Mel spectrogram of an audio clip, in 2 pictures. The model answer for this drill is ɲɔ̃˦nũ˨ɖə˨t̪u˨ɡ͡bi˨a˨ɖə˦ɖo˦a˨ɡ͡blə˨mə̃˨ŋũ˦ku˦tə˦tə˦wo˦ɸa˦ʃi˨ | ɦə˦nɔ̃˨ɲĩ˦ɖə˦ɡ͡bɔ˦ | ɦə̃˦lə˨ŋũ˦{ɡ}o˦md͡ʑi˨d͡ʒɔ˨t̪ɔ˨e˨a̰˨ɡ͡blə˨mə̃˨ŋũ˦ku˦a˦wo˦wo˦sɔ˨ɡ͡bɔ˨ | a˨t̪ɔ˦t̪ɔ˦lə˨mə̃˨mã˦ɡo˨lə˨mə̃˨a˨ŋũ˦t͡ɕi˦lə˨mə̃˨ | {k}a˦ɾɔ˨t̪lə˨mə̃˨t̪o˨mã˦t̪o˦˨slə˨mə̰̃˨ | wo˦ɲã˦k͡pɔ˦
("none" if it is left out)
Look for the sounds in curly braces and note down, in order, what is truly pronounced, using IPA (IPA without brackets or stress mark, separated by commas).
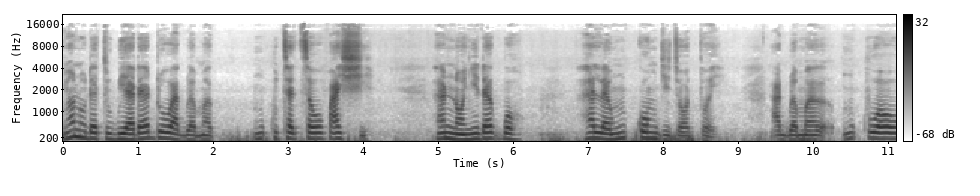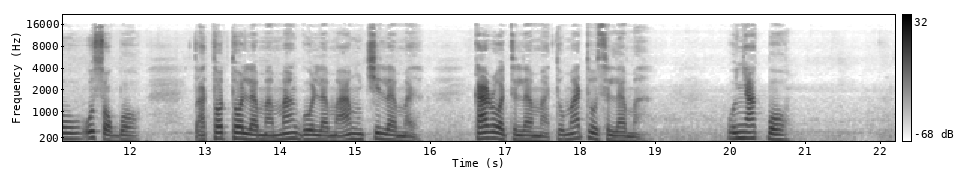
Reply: k, k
